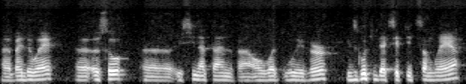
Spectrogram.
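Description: A French man in his fifties, with a French accent, speaks as an admissions consultant in a webinar over a video call from a room at home. His voice is lowish and dark at a moderate pace, the recording is low quality, and he rambles with many fillers and restarts.

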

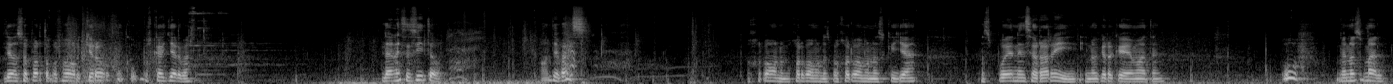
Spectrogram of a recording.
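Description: Male game streamer, high and animated, excitable, noisy recording. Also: normal speed, long pauses. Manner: excitable, yells and whines at the game. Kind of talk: gameplay commentary.

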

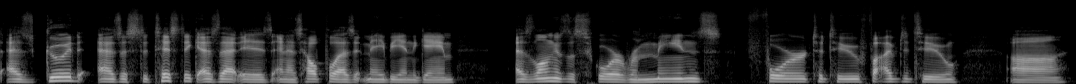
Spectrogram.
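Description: Young male podcast host, smooth clear tone, casual halting delivery, close mic. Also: lowish voice, a bit bright. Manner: halting, repeats words while thinking. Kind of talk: casual sports chat.

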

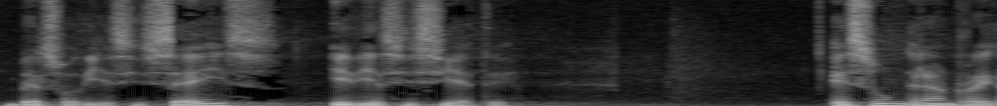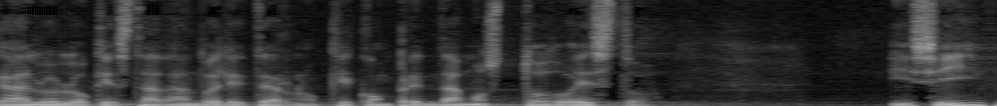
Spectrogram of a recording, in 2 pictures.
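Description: A low-voiced man with a Mexican Spanish accent preaches a Bible lesson in an earnest, repetitive teaching style. His words ring out with a long reverb, as if spoken in a large hall. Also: a little mellow. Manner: earnest, repeats and spells out words for emphasis. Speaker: congregation leader teaching.

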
